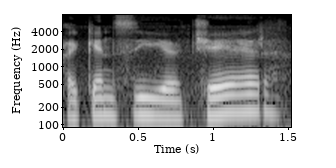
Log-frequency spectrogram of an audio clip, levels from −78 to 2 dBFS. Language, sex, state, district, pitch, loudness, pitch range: English, male, Arunachal Pradesh, Longding, 145 Hz, -16 LUFS, 135-155 Hz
